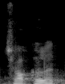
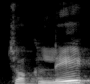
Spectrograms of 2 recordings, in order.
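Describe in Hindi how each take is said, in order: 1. आखिरी अक्षर हल्की 'uht' ध्वनि पर खत्म होता है। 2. आखिरी अक्षर 'ate' की ध्वनि पर खत्म होता है। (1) "अट साउंड जो है वो बोला जाता है" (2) "चॉकलेट नहीं बोला जाता"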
